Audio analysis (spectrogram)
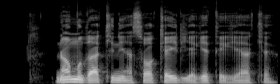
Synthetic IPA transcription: nʔaɔmoðakineasɔkɛiɾiaɣetḛɣḛakʰɛ

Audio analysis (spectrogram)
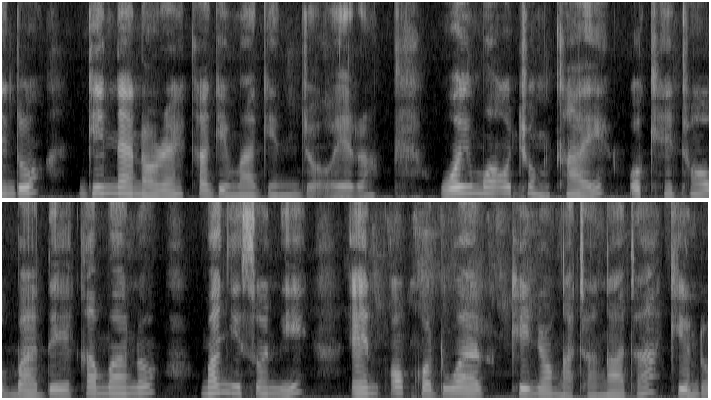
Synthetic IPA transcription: endo | ɡɪnɛnɔɾɛkʰaɡɪmaɡɪnd͡ʒɔ̰ɛɾa | wojmaot͡ʃuŋkʰaeokʰetʰobadekamano | maɲisoniɛnɔkʰɔdwarkʰeɲɔŋatʰaŋatʰakʰendo

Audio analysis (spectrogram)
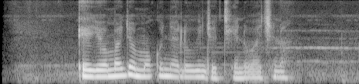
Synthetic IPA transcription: ejomad͡ʒɔmɔkɔɲalowiɲd͡ʒotjendwat͡ʃnɔ

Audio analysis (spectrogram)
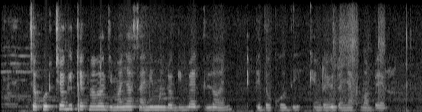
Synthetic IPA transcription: t͡ʃopuɾtjoɡɪtɛknɔlɔd͡ʒimaɲasanimɔndɔɡɪmɛdlɔɲepid̪ɔkʰod̪ikendɔjʊdɔɲak̪mabɛr

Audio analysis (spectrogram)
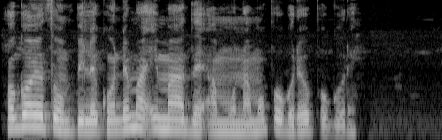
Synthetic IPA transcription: ɔɡɔjɔt̪ʊmpilekwondemaɪmad̪ɛʔamʊnamɔpoɡoɾeopoɡoɾe

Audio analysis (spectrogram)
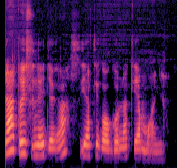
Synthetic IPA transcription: atoisined͡ʒɛɣasiakeɣɔɡɔnakeamw̰a̰ɲa

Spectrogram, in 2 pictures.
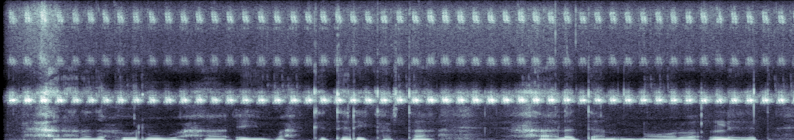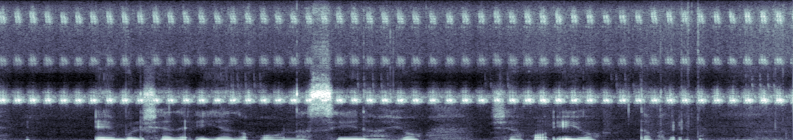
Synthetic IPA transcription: ħɑnaːnɐðɐħʊlʊwɑħɑːʔɛjwɑħkʰɐt̪ʰɐɾɪkʰɐrt̪ʰaːħaːlɐd̪ɐnnɔːlɔlɛːd̪ | ɛːbʊlʃɐðɐʔɪjɐðɐʔɔːlɐsiːnɐjɔʃɑqɔ̰ʔijɔd̪̥ɑqlɪ̰

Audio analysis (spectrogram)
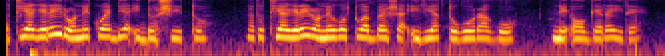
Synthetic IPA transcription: otiaɣeɾɛiɾɔnekwɛdiaʔidɔɕito | natotiaɣeɾɛiɾɔneɣotwabɛʃa̰ʔiɾiatoɣoɾaɣwɔ | neʔɔɡɛɾɛiɾɛ

